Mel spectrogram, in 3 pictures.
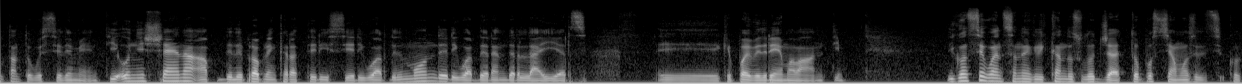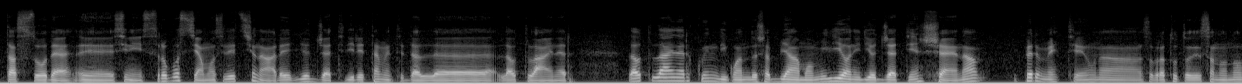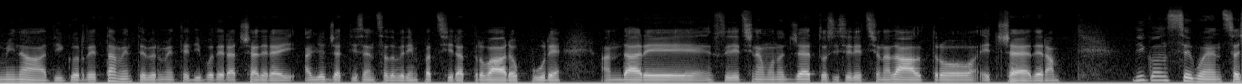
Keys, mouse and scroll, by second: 10.6-28.1 drag, 29.3-31.1 middle drag, 34.9-37.2 right drag, 35.4-37.2 middle drag.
